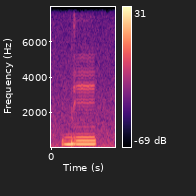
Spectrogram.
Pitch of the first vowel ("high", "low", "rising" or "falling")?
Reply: low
